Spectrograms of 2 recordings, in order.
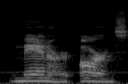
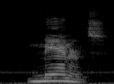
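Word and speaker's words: Menards: Pronounced Manards. It's the Canadian Home Depot. Manards. Like manners, but Manards, like manners with a D.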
